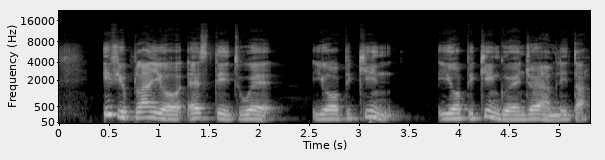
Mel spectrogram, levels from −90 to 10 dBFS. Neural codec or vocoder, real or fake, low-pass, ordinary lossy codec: none; real; 14.4 kHz; none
